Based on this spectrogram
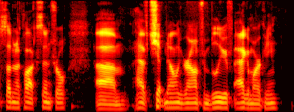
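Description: A man with a Kansas accent speaks at a fairly low pitch. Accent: Midwestern American, Kansas. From Kansas, El Dorado near Wichita. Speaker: agricultural podcast host. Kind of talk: casual interview. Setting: basement home studio.

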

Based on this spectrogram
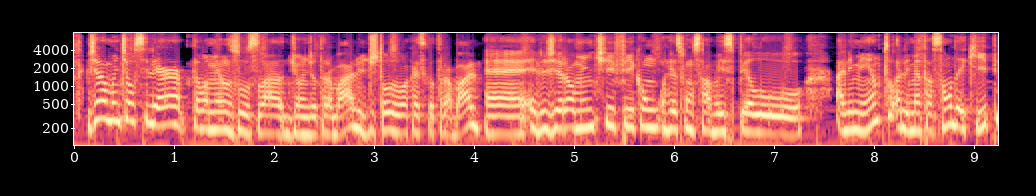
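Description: With noticeable background noise behind him, a man talks in a high pitch with ordinary pitch variation. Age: 20s. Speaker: chef. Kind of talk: casual chat.

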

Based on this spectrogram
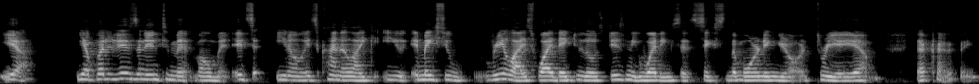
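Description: A woman's unremarkable speaking voice at medium pitch, fairly quick in pace with fairly even intonation. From St. Louis, Missouri. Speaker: comedian and actor. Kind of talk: casual chat. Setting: studio.

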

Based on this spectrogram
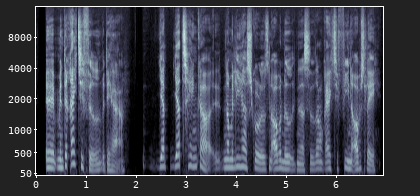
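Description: Lively intonation marks this man's unremarkable speaking voice. His pitch is fairly high, and his pace is fairly quick. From Silkeborg, Jutland. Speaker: podcast co-host. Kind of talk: casual chat; reading aloud.

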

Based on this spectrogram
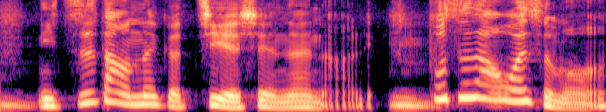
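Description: An animated woman with very wide pitch swings, in a dry, close sound with no echo. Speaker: LGBTQ rights advocacy leader. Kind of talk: interview conversation. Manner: animated, frequent laughter.

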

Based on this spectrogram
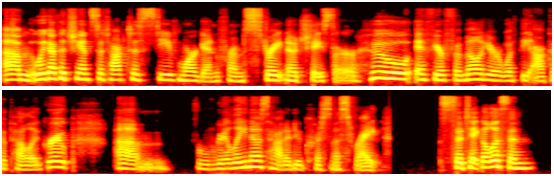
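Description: A normal speaking voice, with ordinary pitch variation and a moderate pace, comes through against a quiet background. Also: woman, medium pitch for a woman. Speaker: podcast host. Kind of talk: casual interview chat.

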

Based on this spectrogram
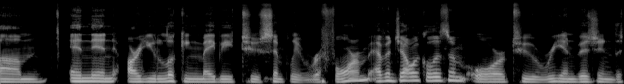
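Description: A man's medium-pitched voice in a Southern US accent, moderate in pace with ordinary pitch variation, on a very clean recording with a silent background and a dry, close sound with no echo. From Arkansas. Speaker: podcast co-host. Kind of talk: casual chat.

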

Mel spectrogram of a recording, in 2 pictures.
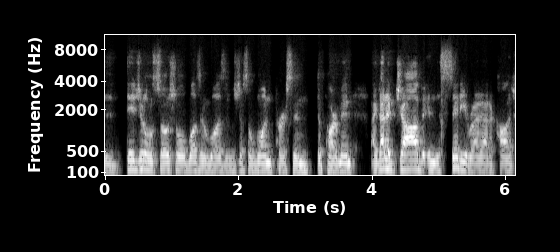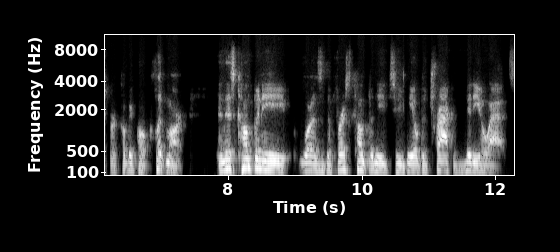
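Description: In a plain, everyday voice, a man with an American accent talks at a fairly quick pace and a medium pitch. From New Jersey, Morris County. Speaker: sports team marketing executive. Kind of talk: interview.

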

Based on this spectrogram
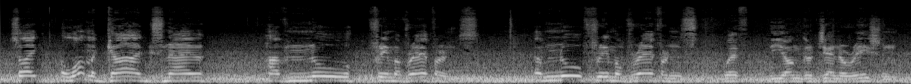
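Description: Scottish accent at a fairly slow pace, ordinary pitch variation, very even loudness, audible room echo and noticeable background noise. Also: man, high pitch for a man. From Scotland. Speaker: listener caller, bartender. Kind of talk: voicemail message.

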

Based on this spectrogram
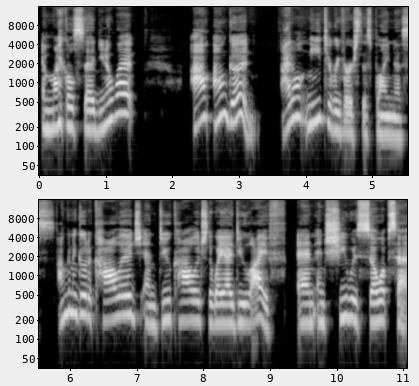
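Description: In an American accent, a woman with a medium pitch speaks at a fairly slow pace, her pitch swinging very widely while her loudness stays very even, in a very clean recording with a silent background. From US, Philadelphia. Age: 40s. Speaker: nonprofit founder and mom of blind sons. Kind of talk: interview, personal story.

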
